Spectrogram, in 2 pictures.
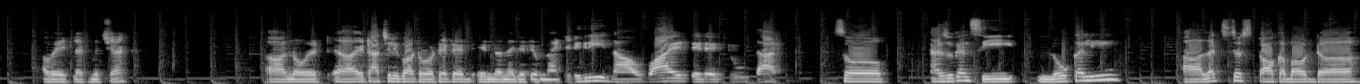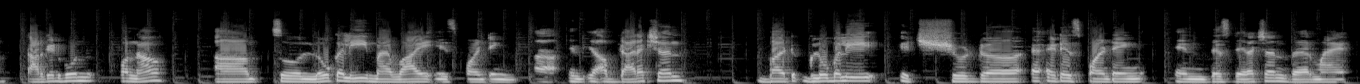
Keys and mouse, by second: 0.1 click, 0.4 shift+middle drag, 1.6 r, 1.7 x, 3.0 right click, 5.4 middle click, 5.8 ctrl+middle drag, 8.4-8.7 ctrl+middle drag, 9.7 shift+middle drag, 10.2 ctrl+middle click, 11.8 drag, 13.2 middle click, 13.7 shift+middle click, 14.0 ctrl+middle click, 14.2 middle drag, 14.9 middle drag, 15.2 ctrl+middle drag, 19.6 ctrl+middle drag, 20.1 middle click, 20.6-21.0 ctrl+middle drag, 24.8-25.4 middle drag, 25.7-26.1 middle drag.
